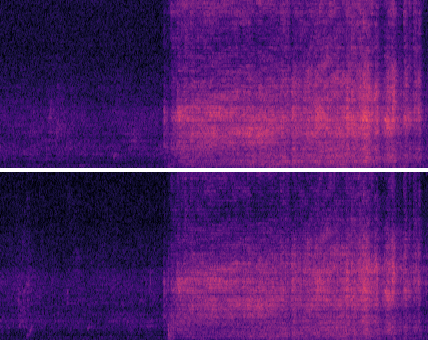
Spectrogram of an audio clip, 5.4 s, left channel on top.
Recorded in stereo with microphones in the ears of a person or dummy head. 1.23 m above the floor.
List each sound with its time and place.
2.0 s tearing paper: centre (ahead or behind), 5.5 m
